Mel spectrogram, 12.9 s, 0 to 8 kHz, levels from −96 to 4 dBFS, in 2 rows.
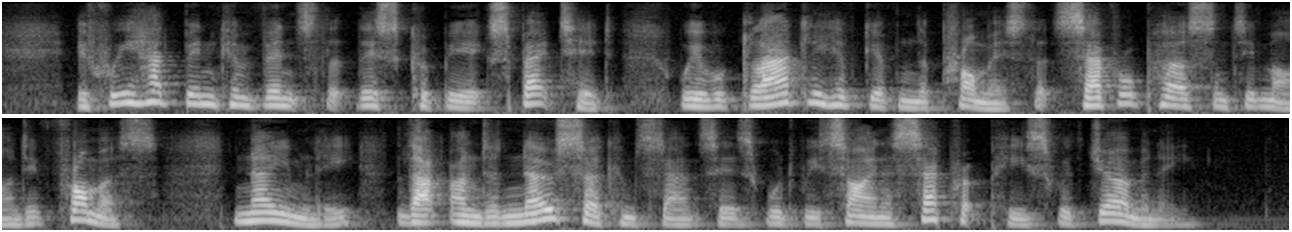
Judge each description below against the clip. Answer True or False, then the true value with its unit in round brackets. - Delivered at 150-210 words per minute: True (170 wpm)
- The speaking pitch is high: False (135 Hz)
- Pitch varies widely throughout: True (6.6 semitones)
